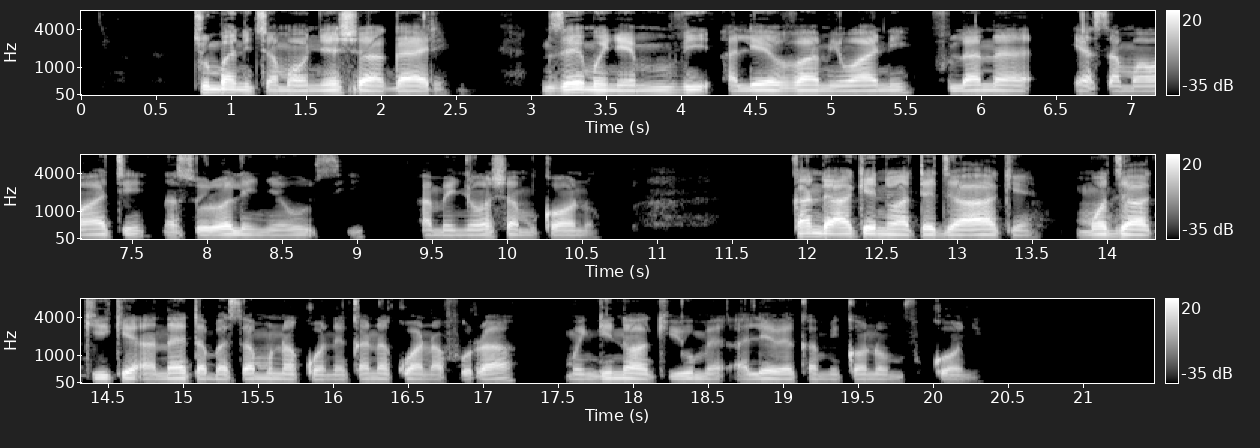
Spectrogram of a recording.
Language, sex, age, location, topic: Swahili, male, 25-35, Nairobi, finance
